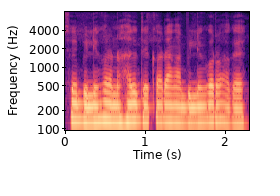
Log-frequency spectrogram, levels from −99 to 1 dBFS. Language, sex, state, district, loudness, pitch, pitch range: Chakma, male, Tripura, Dhalai, -14 LUFS, 120 Hz, 115-125 Hz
